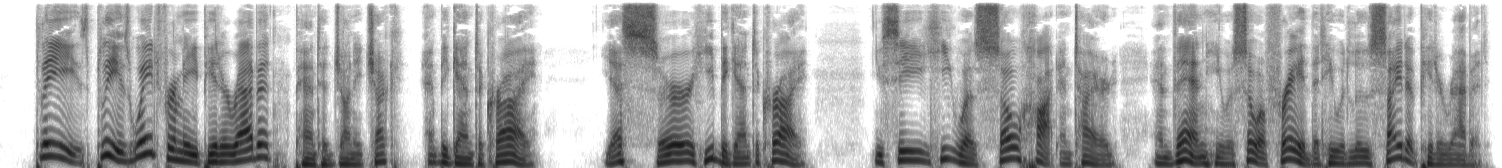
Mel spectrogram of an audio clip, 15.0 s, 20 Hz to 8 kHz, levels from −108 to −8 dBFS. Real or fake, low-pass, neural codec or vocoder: real; 7.2 kHz; none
